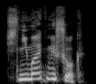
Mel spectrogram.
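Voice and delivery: very high, urgent question; calling out. A narrator's reading. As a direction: shout a question to the front. Asks driver across the car.

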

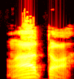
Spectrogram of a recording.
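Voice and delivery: proud, slightly emphatic retort; с гордостью. A narrator's reading. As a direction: answer with understated pride. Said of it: "гордо ответил Раду". (с гордостью, веско)

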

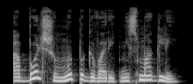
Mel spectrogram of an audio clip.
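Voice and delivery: ordinary delivery

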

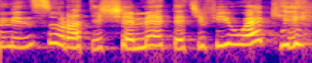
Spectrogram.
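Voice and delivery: ordinary talk

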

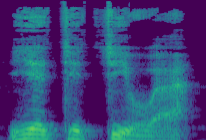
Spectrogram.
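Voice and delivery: low, very slow creature rumble; monster grumble. Acted. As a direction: mumble it like a dumb beast. Monster mangles a word.

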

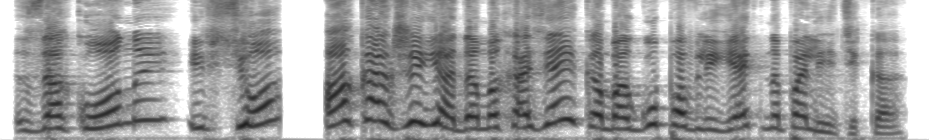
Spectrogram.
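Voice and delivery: high-pitched, dismayed questioning; bewildered. A narrator's reading. Housewife at a loss how to influence politician, bewildered. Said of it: "Александра пришла в растерянность".

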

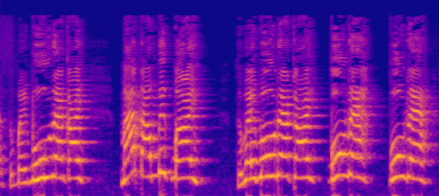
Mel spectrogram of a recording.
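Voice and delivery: high, repeated demands to let go; urgent protective son. Acted. Son pushes the river children away from mother, urgent and high.

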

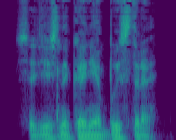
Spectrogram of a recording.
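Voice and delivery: low, soft, crisp command; hushed but precise order; quiet firm order. Acted. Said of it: "Так же тихо, но чётко приказал он".

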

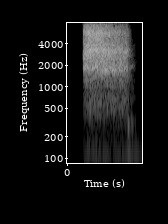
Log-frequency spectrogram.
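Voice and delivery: soft unvoiced hushing hiss; interrupting shush. A narrator's reading. Heroine interrupts him mid-advance, shushing. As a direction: shush them, cutting in. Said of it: "перебила я".

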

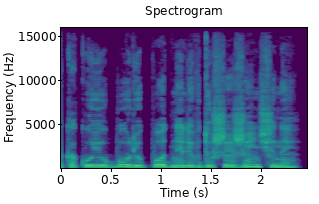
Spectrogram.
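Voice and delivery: ordinary delivery, nothing marked

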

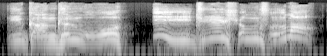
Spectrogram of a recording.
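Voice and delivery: high, slow challenging shout; angry roar. A narrator's reading. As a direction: bellow the challenge at the villain. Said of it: "怒喝道".

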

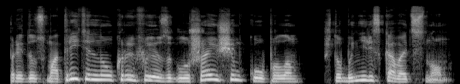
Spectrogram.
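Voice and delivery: ordinary delivery

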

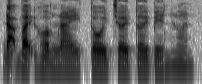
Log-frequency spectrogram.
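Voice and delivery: plain reading voice

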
